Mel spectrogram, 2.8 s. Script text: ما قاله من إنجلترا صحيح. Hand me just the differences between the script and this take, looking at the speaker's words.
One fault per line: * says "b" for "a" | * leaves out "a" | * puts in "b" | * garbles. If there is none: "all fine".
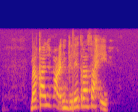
* says "عن" for "من"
